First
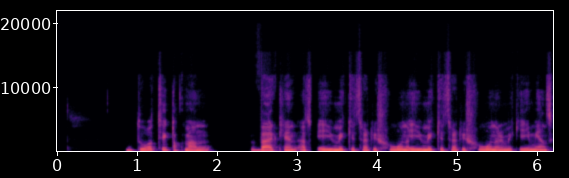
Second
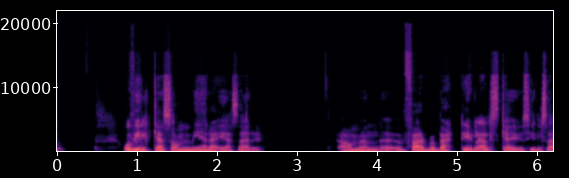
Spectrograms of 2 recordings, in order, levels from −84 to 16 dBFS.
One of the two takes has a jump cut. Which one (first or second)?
first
